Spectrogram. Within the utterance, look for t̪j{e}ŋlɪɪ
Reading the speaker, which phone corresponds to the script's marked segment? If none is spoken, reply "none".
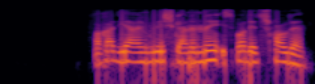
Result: a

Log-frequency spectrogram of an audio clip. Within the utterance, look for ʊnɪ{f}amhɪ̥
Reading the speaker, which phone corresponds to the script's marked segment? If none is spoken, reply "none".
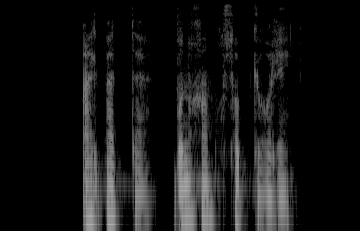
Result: h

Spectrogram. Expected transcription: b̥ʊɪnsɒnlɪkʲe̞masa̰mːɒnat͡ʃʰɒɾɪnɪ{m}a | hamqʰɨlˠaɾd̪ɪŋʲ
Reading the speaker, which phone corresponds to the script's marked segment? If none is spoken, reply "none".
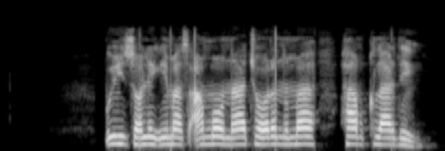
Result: m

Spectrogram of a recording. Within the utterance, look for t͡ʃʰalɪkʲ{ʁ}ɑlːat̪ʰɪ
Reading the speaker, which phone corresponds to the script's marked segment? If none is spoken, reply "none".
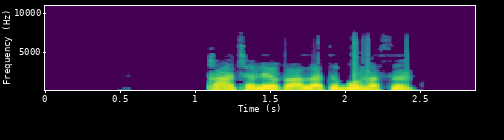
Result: ʁ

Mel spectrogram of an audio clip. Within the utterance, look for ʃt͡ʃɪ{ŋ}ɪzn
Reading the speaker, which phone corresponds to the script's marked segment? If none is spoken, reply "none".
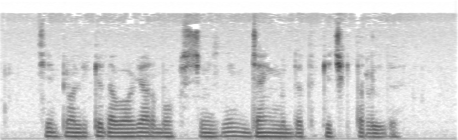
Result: m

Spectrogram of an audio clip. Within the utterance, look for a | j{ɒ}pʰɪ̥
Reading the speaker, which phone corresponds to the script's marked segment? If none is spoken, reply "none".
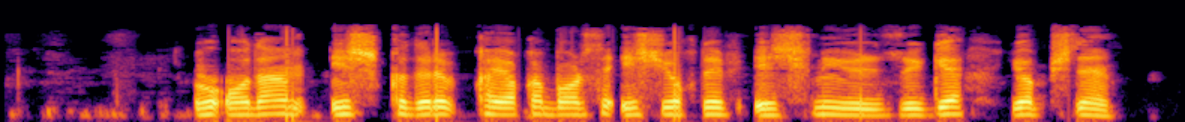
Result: ɒ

